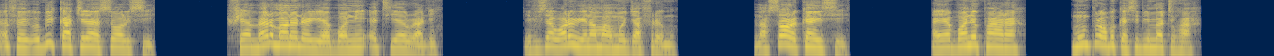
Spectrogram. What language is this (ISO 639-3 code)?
aka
